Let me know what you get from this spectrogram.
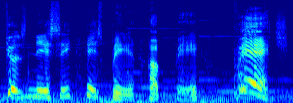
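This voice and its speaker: A woman's voice: on the high side, big pitch swings, slow pace, over music. A woman voicing a bratty, flamboyant, foul-mouthed male demon, a whiny and dramatic baby brother in a comic dub. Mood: whiny, indignant.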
